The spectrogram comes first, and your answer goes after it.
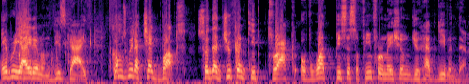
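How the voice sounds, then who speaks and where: A man speaks with a non-native accent in a fairly high voice with a dark, mellow tone. His intonation is lively, and he keeps a moderate pace with hardly any pauses. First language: not English. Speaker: game guide creator. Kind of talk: product walkthrough.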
